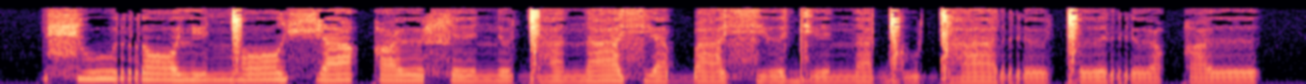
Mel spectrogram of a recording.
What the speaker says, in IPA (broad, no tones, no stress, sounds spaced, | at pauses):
ɕ u r ɔ lʲ e ŋ͡ǀ ɔ ç a q ø ɬ e n ø ɡ͡ǀ a n a sʲ a ɓ a sʲ ɘ dʲ e n a ɡ͡ǀ u ɡ͡ǀ a r ø ǀ ɘ r ø q ɘ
